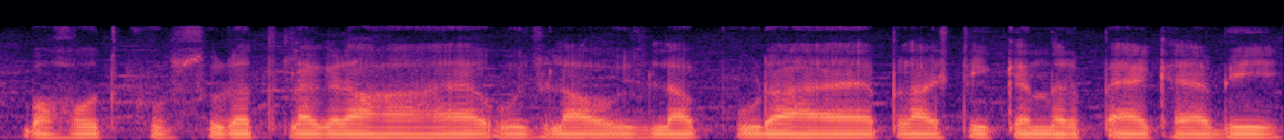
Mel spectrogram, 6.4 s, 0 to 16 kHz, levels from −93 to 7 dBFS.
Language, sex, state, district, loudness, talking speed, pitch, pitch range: Hindi, male, Bihar, Araria, -18 LUFS, 130 wpm, 90 Hz, 85-90 Hz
